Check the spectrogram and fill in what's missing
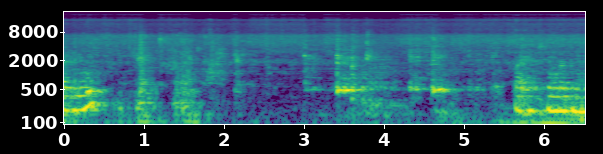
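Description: Drumstick pods being washed in water, splashing and sloshing in uneven bursts close by with a faucet-like stream, while a person talks intermittently.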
